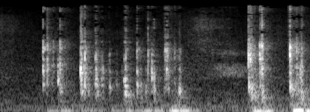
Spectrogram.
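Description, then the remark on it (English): Rapid clicking of keys on a computer keyboard, a burst of quick keystrokes, a short pause, then a few more taps, clear with no voices. “Yeah, all I hear is you typing.”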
